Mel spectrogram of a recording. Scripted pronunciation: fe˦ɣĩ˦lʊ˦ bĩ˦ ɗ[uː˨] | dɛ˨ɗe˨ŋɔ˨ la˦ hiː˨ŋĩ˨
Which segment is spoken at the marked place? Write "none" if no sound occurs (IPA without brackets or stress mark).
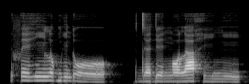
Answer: oː˨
